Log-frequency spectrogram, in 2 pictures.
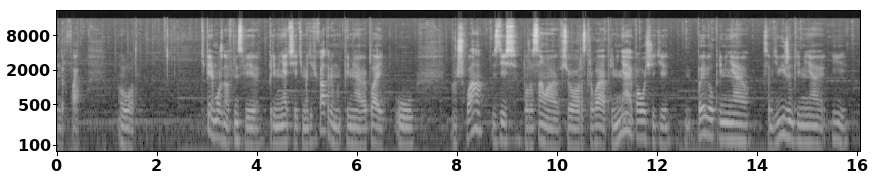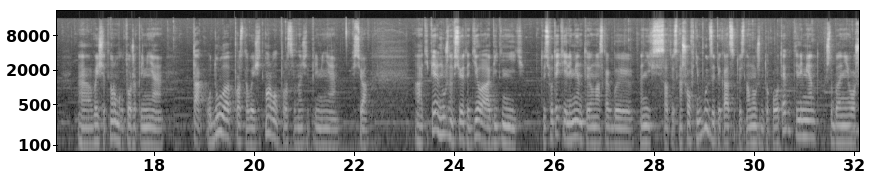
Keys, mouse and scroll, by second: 0.0-6.3 drag, 6.3-8.7 middle drag, 8.7 click, 16.6-18.4 middle drag, 18.4 click, 21.6-24.1 middle drag, 24.1 click, 24.4-26.8 middle drag, 26.8 g, 27.5 right click, 28.6-30.0 middle drag, 30.0 click, 30.5 g, 31.2 right click.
